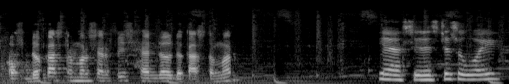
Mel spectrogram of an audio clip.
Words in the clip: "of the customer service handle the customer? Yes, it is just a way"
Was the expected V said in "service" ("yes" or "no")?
no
